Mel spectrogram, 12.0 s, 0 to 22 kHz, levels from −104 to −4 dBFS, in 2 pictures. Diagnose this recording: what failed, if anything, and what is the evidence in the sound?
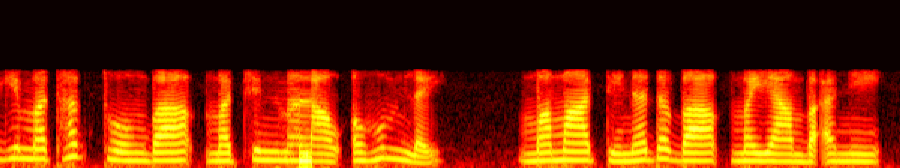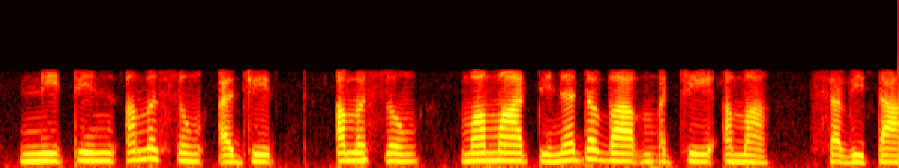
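The codec stage failed. The speech is buzzy and gravelly for the whole clip. Nothing is heard above 4 kHz. This is the GSM full-rate codec, and the sound fits its 13 kbps coder. It models the vocal tract and drives it with sparse, regularly spaced pulses, so fine detail is lost.

The transmission stage dropped GSM frames in two places. From 1.84 to 2.12 s the sound rings metallically in scattered bursts. About 140 ms is missing, and the longest gap runs roughly 70 ms. A shorter ring follows from 10.34 to 10.46 s. Each gap replays the last good frame's settings.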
